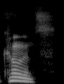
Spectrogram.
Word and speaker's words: Kountz: on the believe Network Dylan Coons right I got that right Coons yep my pronunciations ain't ideal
